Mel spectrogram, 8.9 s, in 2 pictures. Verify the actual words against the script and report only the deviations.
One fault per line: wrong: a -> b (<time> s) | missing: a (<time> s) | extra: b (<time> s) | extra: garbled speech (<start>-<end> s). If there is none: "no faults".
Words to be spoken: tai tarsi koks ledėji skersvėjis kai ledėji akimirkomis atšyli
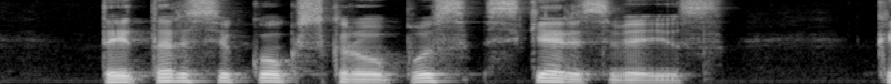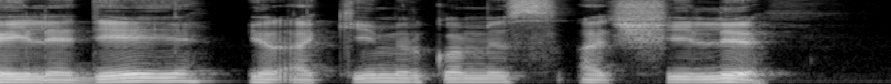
wrong: ledėji -> kraupus (1.7 s)
extra: ir (5.8 s)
